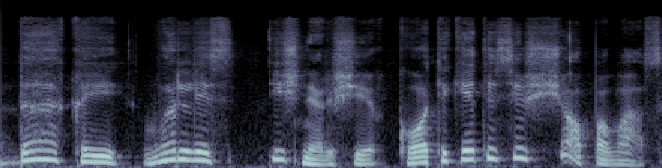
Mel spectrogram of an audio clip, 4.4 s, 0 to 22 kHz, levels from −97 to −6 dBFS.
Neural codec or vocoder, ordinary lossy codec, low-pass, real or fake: codec, 44.1 kHz, 7.8 kbps, DAC; MP3, 96 kbps; 14.4 kHz; fake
